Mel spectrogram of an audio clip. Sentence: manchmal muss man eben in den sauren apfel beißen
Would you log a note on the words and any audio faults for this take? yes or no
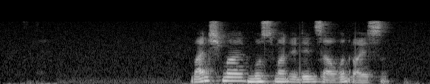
yes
